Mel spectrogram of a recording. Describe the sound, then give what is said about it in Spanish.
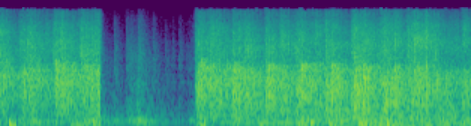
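A crowd applauds with dense, steady clapping, broken by a brief near-silent gap about a second in before the clapping resumes at full strength, welcoming a Canal Sur Televisión colleague to the table at a radio event. “le pedimos que venga para acá, para la mesa, y le damos un aplauso también.”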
